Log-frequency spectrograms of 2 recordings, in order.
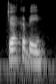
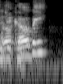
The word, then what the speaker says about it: Jacobi: And War Master 9, solitary, solitary Confinement, featuring, um, you know, the, the, the, the War Master as played by somebody whose name cannot be pronounced by Americans. Derek Jacobi. Derek Jacobi. Right then. you mean Jacoby?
